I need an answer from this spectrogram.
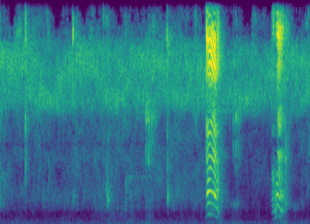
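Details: Sweetpea, a young monkey, calls sadly while hungry and looking for its mother before eating watermelon; two short, clear cries arch up and then fall, about a second and a half apart, over a quiet hiss with faint clicks.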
